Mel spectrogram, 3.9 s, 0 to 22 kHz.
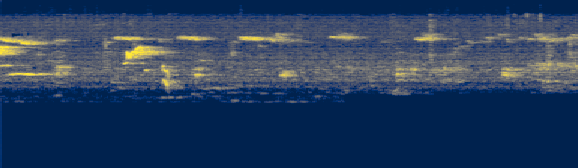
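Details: Townsend's warbler, recorded October 10, 2011 with a cat nearby, giving thin, high chips and brief sharp notes at an irregular pace, about one a second, over a faint hiss.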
